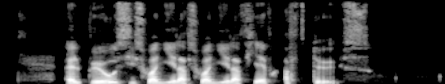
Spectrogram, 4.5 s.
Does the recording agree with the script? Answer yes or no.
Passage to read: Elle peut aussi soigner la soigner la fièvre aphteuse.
yes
